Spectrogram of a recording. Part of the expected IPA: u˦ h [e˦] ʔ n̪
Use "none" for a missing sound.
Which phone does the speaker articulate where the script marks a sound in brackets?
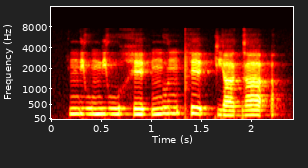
e˦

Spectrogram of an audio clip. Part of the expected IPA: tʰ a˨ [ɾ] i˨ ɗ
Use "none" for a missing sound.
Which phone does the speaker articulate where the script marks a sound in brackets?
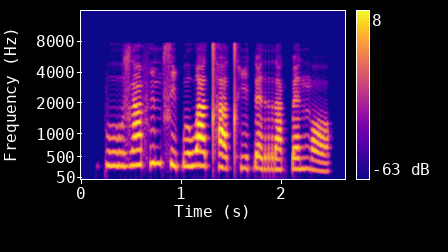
tʰ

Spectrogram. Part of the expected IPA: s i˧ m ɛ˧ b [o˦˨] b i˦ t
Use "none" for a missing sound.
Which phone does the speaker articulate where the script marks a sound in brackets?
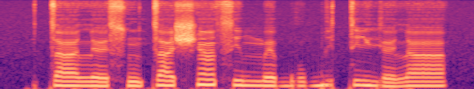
o˧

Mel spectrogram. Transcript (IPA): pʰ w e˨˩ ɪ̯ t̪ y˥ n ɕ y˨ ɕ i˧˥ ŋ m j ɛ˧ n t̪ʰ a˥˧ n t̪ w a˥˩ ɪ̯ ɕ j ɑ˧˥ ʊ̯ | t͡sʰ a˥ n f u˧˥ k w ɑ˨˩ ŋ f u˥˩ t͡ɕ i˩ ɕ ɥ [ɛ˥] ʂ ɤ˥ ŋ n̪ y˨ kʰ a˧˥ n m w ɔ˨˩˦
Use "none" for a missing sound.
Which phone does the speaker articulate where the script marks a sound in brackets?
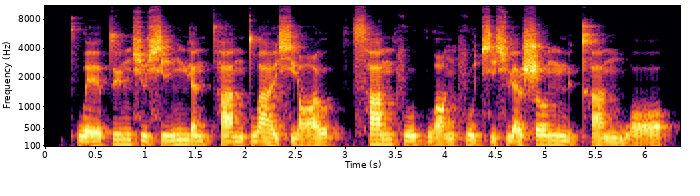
ɛ˥˩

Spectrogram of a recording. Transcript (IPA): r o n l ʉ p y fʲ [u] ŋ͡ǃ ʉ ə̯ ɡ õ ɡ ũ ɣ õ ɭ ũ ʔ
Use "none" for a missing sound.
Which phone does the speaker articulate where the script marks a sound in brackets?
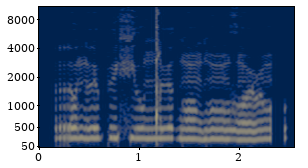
u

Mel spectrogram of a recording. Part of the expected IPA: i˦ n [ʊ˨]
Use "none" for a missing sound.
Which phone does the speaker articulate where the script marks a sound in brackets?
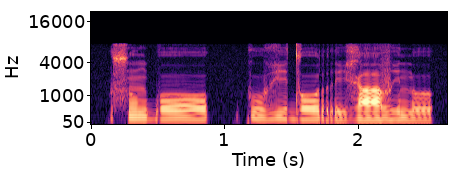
ʊ˨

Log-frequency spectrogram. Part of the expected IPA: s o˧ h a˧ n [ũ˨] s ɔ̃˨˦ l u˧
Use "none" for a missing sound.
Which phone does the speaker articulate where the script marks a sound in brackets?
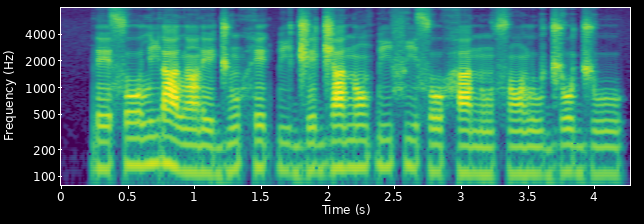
ũ˨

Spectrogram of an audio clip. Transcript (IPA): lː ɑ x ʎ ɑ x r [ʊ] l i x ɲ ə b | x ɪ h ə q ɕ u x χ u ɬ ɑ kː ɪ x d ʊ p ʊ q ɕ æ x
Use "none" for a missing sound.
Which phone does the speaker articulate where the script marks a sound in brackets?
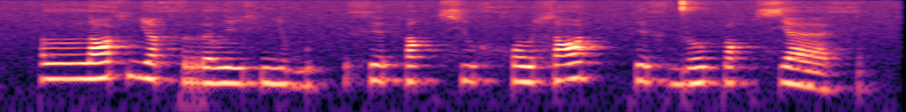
ə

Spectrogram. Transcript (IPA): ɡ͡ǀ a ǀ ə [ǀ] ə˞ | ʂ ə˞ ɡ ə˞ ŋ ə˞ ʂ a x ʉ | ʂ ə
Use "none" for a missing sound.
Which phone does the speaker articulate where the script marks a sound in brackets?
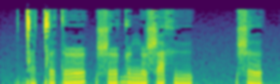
t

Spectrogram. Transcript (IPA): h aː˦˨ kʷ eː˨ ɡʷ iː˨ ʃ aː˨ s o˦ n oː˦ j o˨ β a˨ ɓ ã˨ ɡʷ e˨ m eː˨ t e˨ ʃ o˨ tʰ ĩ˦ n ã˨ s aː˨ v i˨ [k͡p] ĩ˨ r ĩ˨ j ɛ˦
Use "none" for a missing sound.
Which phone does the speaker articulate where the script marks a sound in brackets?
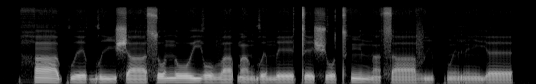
kʷ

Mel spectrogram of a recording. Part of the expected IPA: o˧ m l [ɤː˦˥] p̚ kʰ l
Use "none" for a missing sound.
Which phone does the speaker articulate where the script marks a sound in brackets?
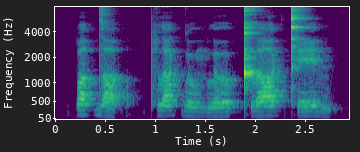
ɤː˦˥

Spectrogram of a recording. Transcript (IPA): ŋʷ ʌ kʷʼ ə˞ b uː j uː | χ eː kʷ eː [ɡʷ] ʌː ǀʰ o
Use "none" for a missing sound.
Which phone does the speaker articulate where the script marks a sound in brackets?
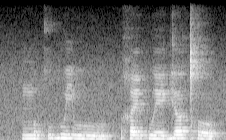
ɡʲ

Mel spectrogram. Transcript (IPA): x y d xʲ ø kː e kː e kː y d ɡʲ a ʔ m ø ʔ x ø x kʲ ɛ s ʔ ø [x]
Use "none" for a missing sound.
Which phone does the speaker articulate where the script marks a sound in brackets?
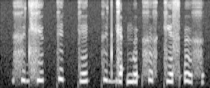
x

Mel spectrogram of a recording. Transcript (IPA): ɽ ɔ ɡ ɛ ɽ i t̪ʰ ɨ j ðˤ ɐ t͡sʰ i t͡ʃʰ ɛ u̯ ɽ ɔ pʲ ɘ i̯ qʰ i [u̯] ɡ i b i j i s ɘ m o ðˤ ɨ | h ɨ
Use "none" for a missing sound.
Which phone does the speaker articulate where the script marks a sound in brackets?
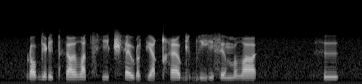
u̯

